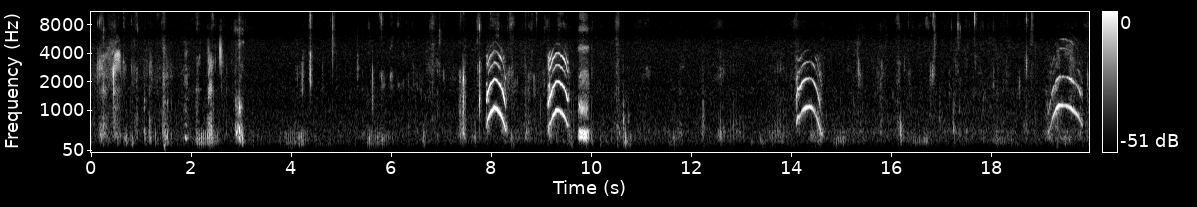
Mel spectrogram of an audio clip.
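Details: Cats at home, an older cat caring for a young mother and her kittens, with four or five clear arched meows in the second half, each brief and falling at the end, over background chewing and small taps.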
